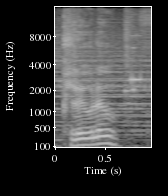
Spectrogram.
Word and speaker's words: Cthulhu: There's been a Cthulhu, or Cthulhu, as he gets pronounced sometimes.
